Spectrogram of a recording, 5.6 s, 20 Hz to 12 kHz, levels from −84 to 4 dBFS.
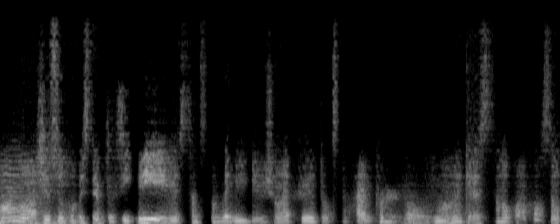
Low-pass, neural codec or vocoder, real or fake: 10.8 kHz; codec, 44.1 kHz, 0.9 kbps, DAC; fake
